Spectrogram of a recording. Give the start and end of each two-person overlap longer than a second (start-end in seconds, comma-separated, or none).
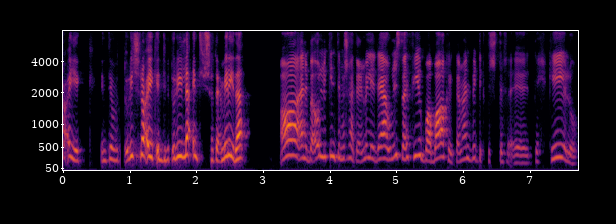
none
